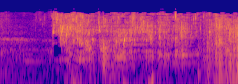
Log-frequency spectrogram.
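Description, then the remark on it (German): Liquid pours steadily into a glass in a studio, a bright splashing rush that starts abruptly and continues with gurgling bursts, with no voices. “Möchtest du auch einen Schluck?”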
